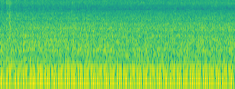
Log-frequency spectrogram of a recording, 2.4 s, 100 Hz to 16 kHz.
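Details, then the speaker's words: John Deere GT245 with a 20 hp Kawasaki V-twin at 621 hours, warm, after its metallic tapping was fixed with routine maintenance: a smooth, even low thrum with no metallic ticking, and the valve train sounds quiet and healthy. "she's really quiet now, metallic noise wise. So that's a good thing."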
